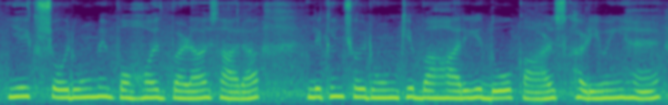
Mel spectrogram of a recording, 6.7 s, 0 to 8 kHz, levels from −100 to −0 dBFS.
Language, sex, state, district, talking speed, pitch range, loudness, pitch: Hindi, female, Bihar, Darbhanga, 150 wpm, 205-235 Hz, -18 LUFS, 220 Hz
